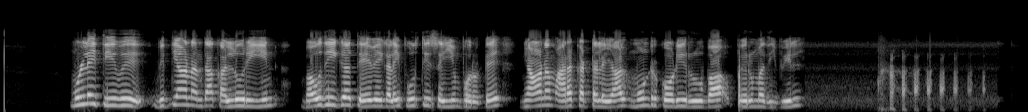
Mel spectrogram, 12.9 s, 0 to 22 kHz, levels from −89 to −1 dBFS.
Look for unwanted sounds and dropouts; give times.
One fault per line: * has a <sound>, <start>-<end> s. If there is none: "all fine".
* has a laugh, 10.9-12.3 s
